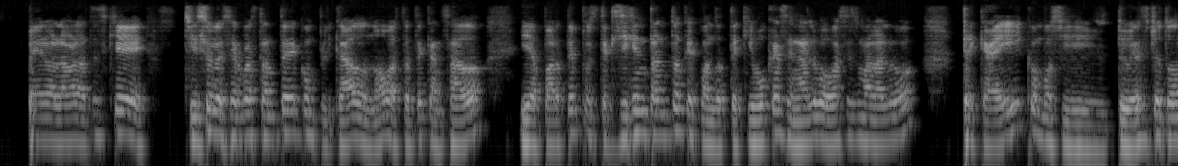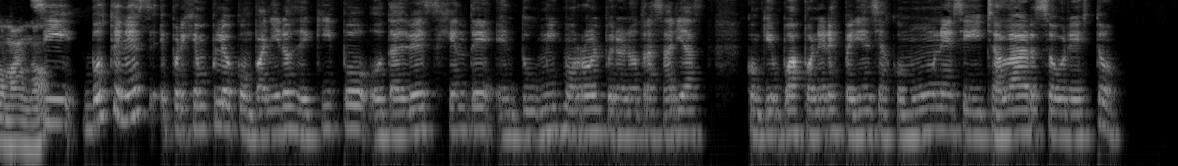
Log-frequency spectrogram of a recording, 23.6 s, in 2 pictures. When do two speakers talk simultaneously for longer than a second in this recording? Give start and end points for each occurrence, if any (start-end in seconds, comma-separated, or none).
none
